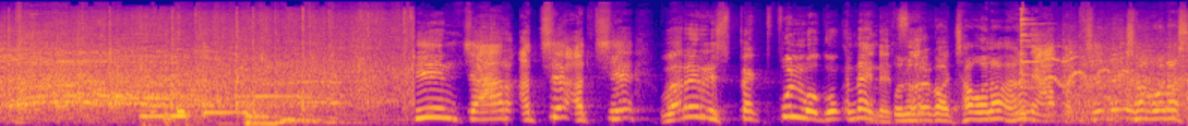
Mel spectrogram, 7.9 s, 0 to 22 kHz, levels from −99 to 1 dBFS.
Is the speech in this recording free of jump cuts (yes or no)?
no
